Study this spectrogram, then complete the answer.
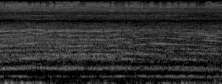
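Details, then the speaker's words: Holy Stone HS430 mini FPV drone after being thrown into flight: steady high even whir holding level despite light wind; motors healthy in a stable hover. "so i'm going to throw the joint up so another cool feature that it has is that you can literally throw the drone and it will start flying"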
